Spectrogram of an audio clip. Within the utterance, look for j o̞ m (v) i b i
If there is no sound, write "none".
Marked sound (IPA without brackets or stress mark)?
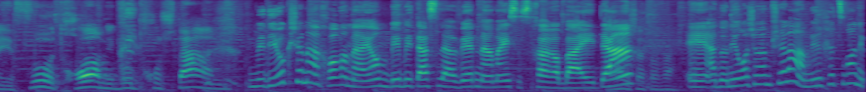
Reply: b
